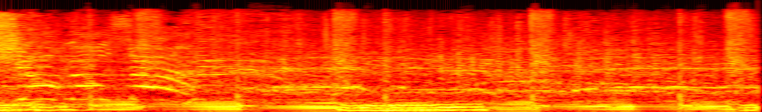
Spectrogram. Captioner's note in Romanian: Aplauze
